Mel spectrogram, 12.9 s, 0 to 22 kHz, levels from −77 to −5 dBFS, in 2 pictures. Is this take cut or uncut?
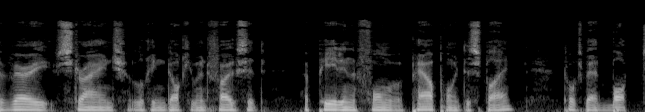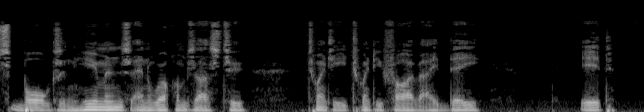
cut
